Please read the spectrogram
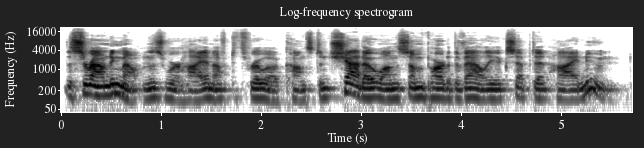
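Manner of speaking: ordinary delivery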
